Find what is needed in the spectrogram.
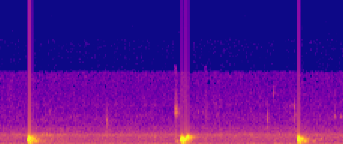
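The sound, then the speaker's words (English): A Skype video call's bubbling connecting tone: three short, soft, watery plops at roughly even intervals over a faint steady hum, with no one speaking. “And well, I just let it bubble until it clears, right?”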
